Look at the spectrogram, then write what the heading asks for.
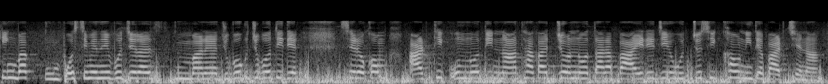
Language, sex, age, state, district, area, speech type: Bengali, female, 45-60, West Bengal, Paschim Medinipur, rural, spontaneous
